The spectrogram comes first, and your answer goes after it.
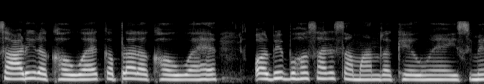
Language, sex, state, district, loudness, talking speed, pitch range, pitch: Hindi, male, Jharkhand, Garhwa, -14 LUFS, 210 wpm, 220-260 Hz, 235 Hz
